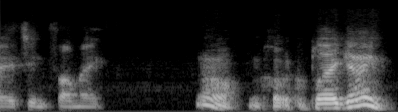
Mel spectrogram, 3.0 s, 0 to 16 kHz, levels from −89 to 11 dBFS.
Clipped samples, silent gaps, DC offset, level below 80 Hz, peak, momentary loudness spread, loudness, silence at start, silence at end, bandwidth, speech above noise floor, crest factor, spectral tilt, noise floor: under 0.1%; none; under 0.1%; -66 dBFS; -4 dBFS; 15 LU; -21 LUFS; 0 s; 0.1 s; 6.6 kHz; 51 dB; 18 dB; -8.5 dB/octave; -71 dBFS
